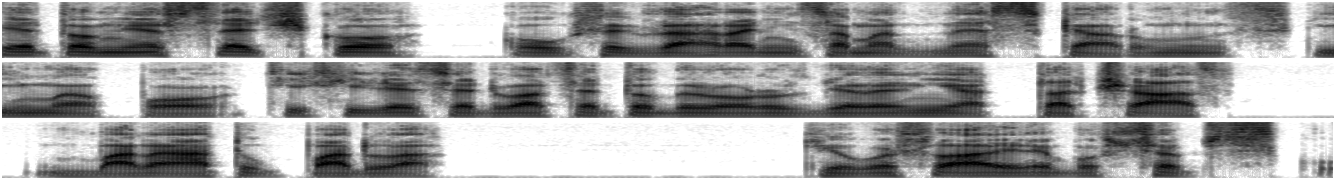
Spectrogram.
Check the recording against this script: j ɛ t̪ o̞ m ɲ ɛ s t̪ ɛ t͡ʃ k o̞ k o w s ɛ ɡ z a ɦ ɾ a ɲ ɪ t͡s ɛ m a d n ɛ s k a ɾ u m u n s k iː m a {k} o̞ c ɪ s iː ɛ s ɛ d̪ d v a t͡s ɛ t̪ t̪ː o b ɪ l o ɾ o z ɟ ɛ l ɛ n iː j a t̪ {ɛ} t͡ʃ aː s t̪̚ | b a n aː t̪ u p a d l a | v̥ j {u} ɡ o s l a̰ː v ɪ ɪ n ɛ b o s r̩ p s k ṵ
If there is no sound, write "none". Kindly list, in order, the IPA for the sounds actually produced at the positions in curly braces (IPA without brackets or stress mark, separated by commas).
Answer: p, a, u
